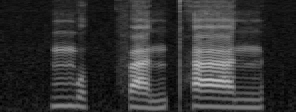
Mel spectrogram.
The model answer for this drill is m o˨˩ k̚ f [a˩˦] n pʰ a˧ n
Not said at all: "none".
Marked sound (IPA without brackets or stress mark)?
a˩˦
